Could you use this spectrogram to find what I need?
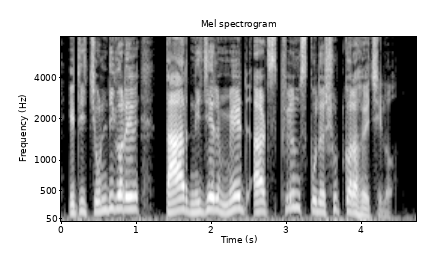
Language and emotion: Bengali, neutral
